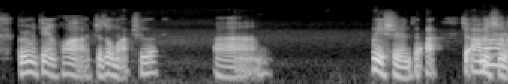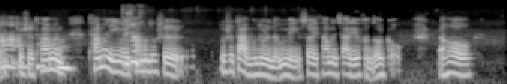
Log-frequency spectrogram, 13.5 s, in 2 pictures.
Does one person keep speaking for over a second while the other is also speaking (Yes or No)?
Yes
